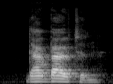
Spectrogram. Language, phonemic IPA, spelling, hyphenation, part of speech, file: Dutch, /ˌdaːrˈbœy̯.tə(n)/, daarbuiten, daar‧bui‧ten, adverb, Nl-daarbuiten.ogg
- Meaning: pronominal adverb form of buiten + dat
